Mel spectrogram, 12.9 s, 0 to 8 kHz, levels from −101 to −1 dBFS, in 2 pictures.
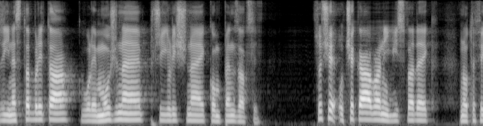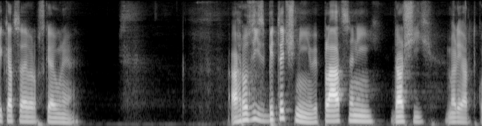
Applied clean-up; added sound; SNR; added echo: neural mask model DeepFilterNet 3.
